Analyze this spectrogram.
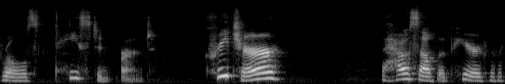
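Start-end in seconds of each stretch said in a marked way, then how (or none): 2.0-2.8 loud sharp call for the elf. Acted. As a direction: bark the elf's name across the room. Boy summons the house elf.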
